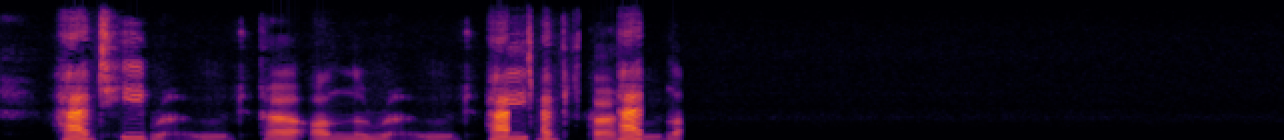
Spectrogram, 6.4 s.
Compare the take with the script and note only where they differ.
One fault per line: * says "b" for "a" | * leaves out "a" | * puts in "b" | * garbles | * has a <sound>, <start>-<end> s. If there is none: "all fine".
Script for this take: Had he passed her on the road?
* says "road" for "passed"
* garbles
